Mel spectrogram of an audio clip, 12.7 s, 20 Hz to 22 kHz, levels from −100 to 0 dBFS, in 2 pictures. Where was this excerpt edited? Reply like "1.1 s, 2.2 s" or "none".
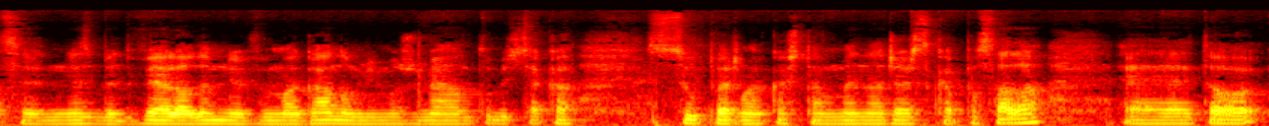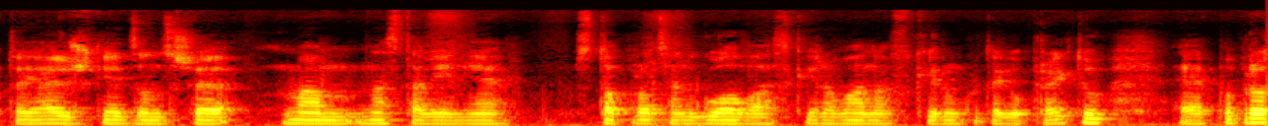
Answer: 3.7 s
